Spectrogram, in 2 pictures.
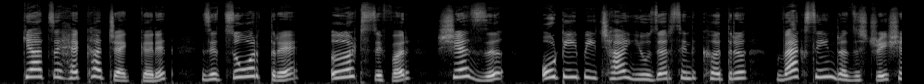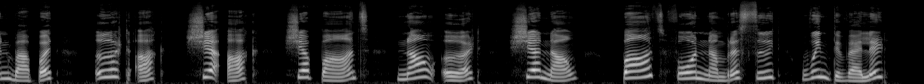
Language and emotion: Kashmiri, neutral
